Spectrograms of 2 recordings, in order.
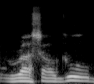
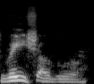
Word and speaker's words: Ra's al Ghul: is supposed to be Ra's al Ghul, but it turns out to be Ubu, uh, Raz's enforcer right hand man.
